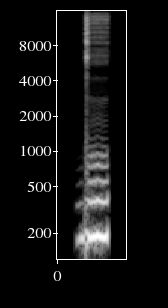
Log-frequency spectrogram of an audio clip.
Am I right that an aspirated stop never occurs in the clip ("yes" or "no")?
yes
